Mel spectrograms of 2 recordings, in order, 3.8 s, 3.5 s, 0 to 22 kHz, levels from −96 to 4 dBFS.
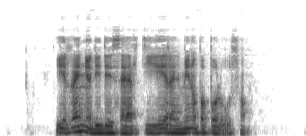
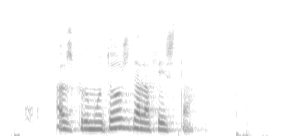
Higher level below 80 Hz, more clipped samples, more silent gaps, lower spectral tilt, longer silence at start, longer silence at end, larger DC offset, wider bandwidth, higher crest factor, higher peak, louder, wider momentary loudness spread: first, -48 dBFS vs under -90 dBFS; neither; second, none vs 0.23-0.30 s, 0.49-0.70 s, 2.64-2.95 s; about the same, -6 dB/octave vs -5.5 dB/octave; first, 0.7 s vs 0.15 s; first, 0.75 s vs 0.4 s; neither; second, 7.6 kHz vs 10 kHz; about the same, 18 dB vs 18 dB; first, -2 dBFS vs -42 dBFS; first, -18 LUFS vs -58 LUFS; first, 13 LU vs 7 LU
